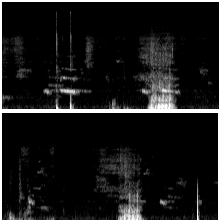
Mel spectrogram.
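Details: Labrador Retriever dog asleep and snoring, two loud rasping snores about four seconds apart separated by softer wheezy breaths and small clicks.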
